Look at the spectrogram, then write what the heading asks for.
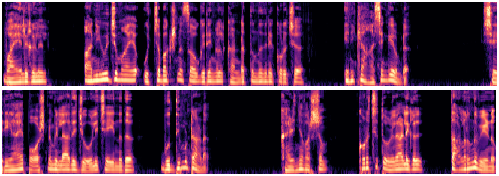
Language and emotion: Malayalam, fearful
